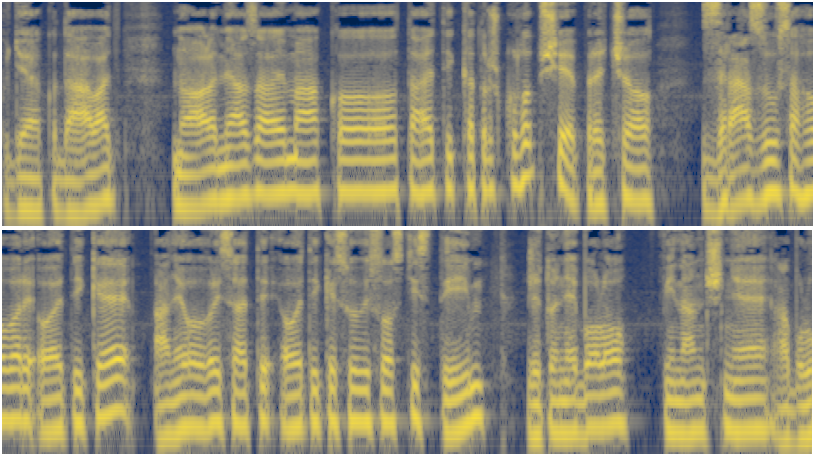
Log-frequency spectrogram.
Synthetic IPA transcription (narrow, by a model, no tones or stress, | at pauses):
uɟɛakɔd̪aːʋacnɔalɛmalzaːujɛmaːkɔt̪aːɛt̪ikat̪ɾɔʃkuɦl̩pʃɪɛpɾɛt͡ʃɔ | zɾazusaɦɔʋɔɾiːʔɔɛt̪ikɛʔa̰ɲɛɦɔʋɔɾiːsaɛɔɛt̪ikɛsuːʋislɔscist̪iːmʒɛt̪ɔɲɛbɔlɔ | finant͡ʃɲɛa̰bɔl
